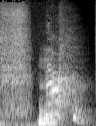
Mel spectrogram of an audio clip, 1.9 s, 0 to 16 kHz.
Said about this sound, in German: Gesundheit. Entschuldigung allergisch gegen Titelmelodien aus den 80ern.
